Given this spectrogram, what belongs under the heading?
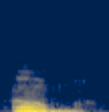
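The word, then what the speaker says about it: Aum: sound is used because if you spell it out a u m it runs from the back of your throat to your lips and therefore it contains the whole range of The Voice and for that reason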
